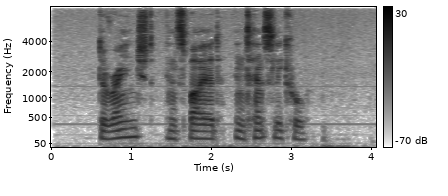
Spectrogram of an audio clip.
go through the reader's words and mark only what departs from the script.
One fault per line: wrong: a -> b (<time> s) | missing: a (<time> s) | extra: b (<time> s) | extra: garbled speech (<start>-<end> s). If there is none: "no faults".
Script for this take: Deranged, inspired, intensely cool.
no faults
